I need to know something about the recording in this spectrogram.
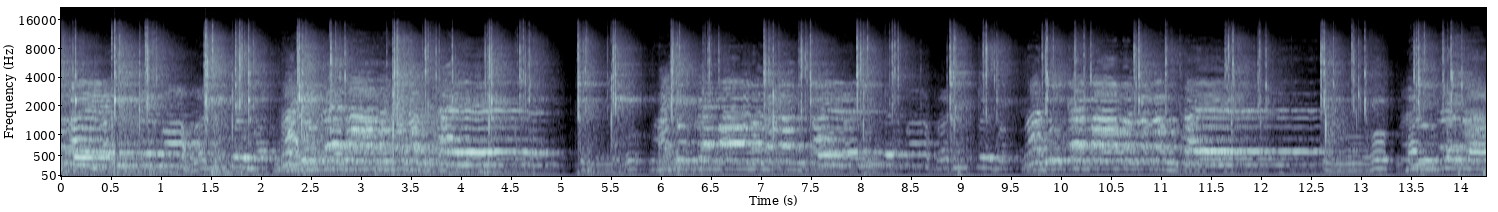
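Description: A group of voices chanting together in unison over a rhythm of hand-held wooden sticks being struck, with a short break about five seconds in before the chant and clicking start up again.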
